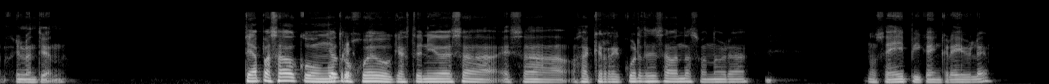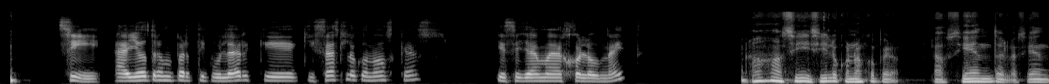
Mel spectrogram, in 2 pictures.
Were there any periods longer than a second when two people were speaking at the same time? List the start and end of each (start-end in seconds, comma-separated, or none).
none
